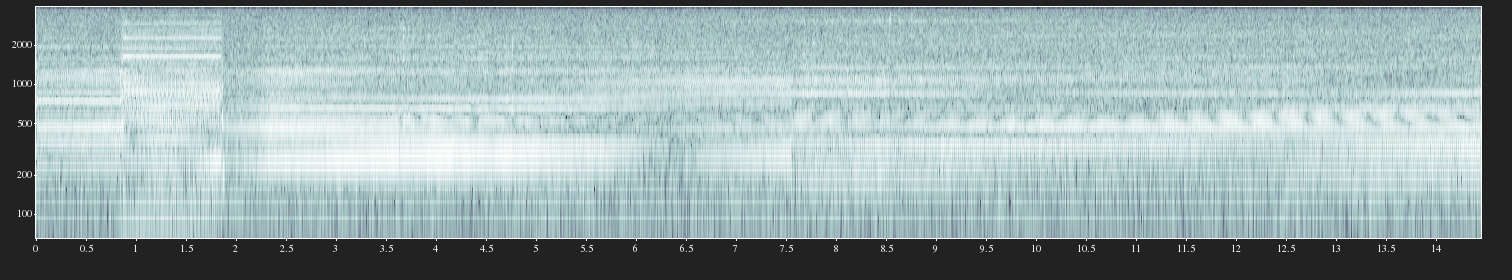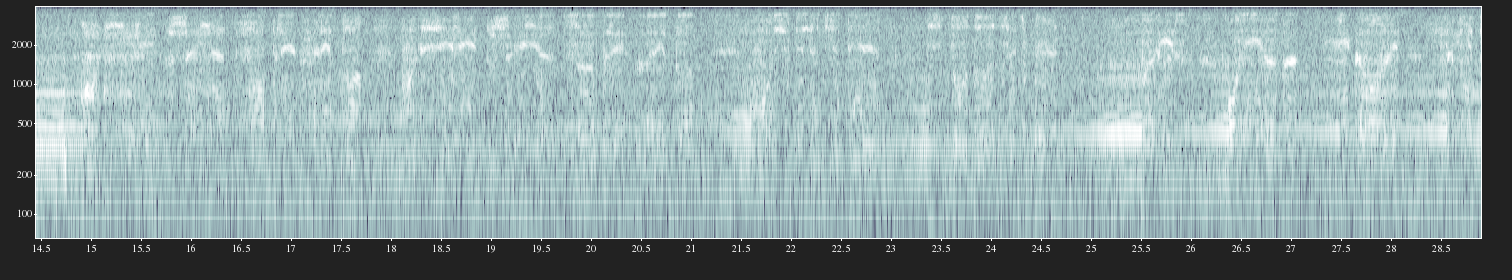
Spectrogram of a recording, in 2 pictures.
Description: buzzer usb msg

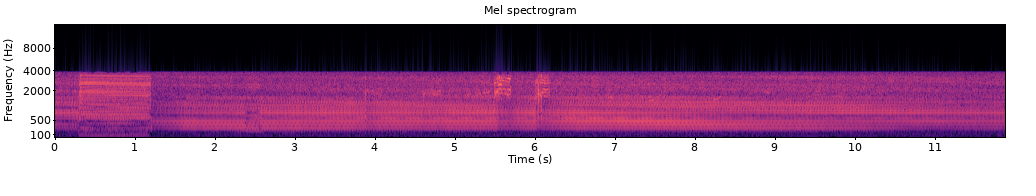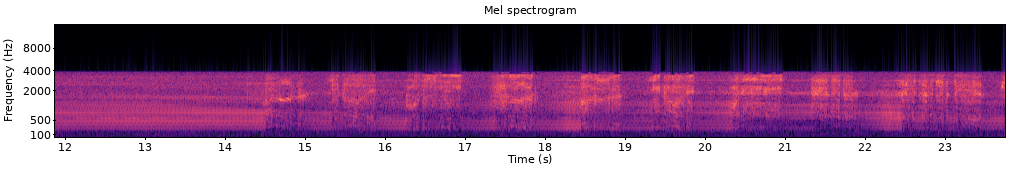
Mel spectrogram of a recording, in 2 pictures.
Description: buzzer usb msg

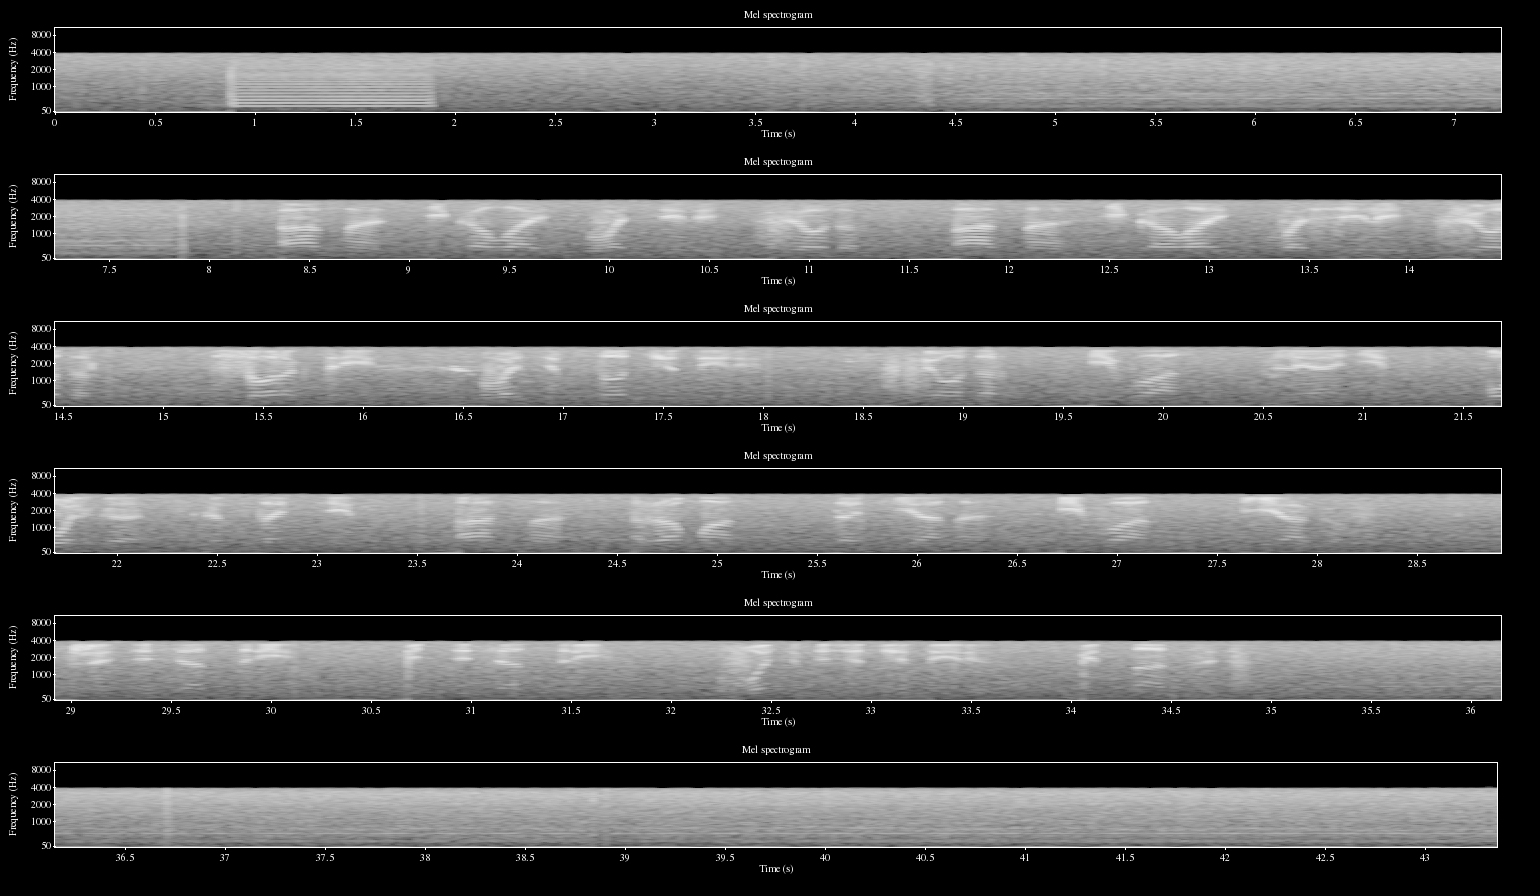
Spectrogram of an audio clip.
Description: buzzer usb msg

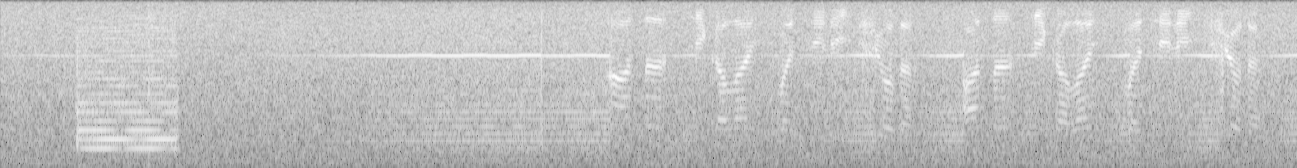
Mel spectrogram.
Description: buzzer usb msg

